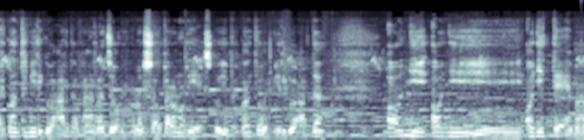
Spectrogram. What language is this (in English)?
Italian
